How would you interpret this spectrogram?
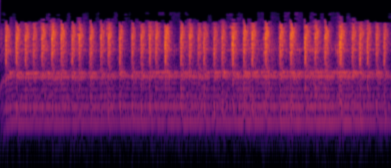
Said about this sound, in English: The crackling comes from a model atom smasher, similar to large models used in treating deep-seated cancer and sterilizing foods and drugs.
